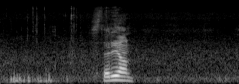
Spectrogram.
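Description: A dog gives a short high yelp.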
